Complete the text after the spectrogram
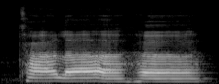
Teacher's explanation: ucapkan bunyi huruf ta sesuai dengan sifatnya yaitu hams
